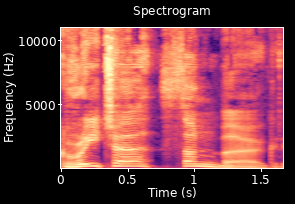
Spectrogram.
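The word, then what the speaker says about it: Greta Thunberg: robert you want to learn that by wrote greta thundberg say it after me it agrees see i'm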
